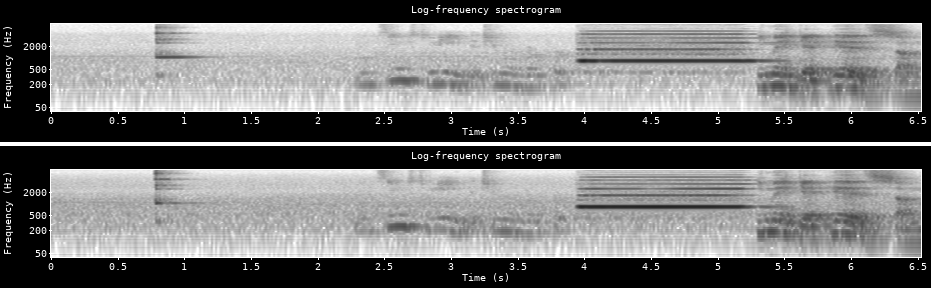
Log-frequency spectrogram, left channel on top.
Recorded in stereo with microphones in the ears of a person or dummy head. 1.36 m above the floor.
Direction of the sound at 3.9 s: 10° right (ahead or behind).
